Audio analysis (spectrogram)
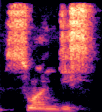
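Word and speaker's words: zwanzig: तो 20 का जर्मन शब्द होता है स्वांजिस, ठीक है, स्वांजिस, ठीक है, स्वांजिस होता है ना, ठीक है, जिस, स्वांजिस, स्वांजिस, ठीक है।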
